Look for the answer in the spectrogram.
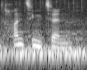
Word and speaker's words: Huntington: Even though it's spelled Huntington, folks like to call it Huntington. They just bowl right over the T's.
